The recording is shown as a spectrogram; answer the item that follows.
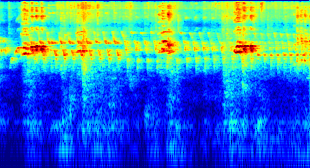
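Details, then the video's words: Canary chicks in the nest, Portuguese harlequin, calling with rapid high squeaky chirps in pulsing bursts that rise and fall in loudness. "canary chicks"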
